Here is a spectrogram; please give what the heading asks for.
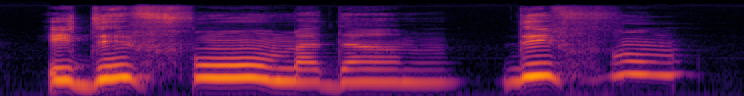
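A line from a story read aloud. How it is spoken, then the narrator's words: Gloomy exclamation. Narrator (French): s'écria monsieur Micawber d'un air sombre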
